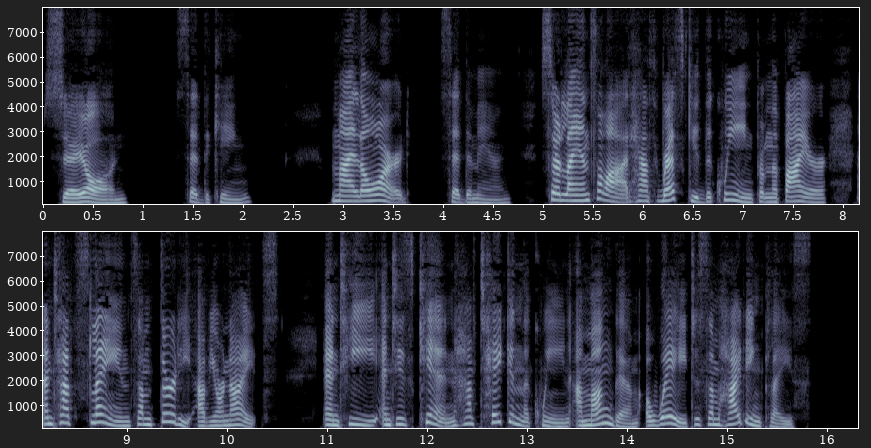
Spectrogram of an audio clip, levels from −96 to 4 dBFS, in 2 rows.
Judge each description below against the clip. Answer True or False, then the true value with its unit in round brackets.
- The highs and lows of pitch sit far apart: True (6.8 semitones)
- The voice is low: False (205 Hz)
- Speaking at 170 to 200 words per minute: False (160 wpm)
